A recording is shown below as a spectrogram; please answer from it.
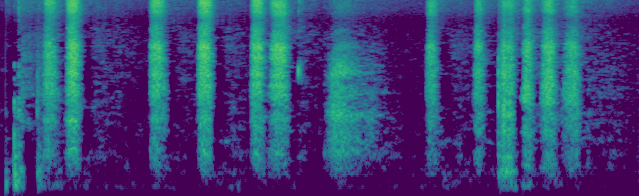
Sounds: Sniff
